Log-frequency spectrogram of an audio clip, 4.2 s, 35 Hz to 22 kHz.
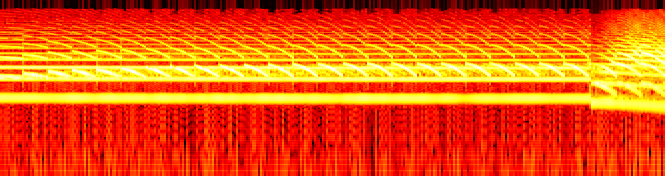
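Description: Yamaha CS20M monophonic analog synthesizer holding a single note while modulation sweeps its upper tone in a rapid, even repeating wobble, giving a siren-like sound. Near the end the pitch drops suddenly and glides down to a lower note.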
